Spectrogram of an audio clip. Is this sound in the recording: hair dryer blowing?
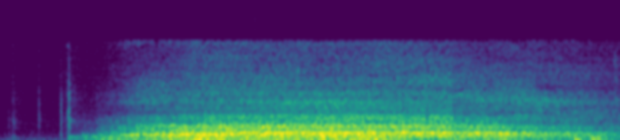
yes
